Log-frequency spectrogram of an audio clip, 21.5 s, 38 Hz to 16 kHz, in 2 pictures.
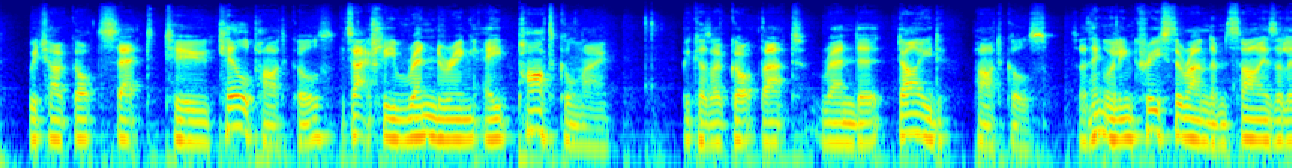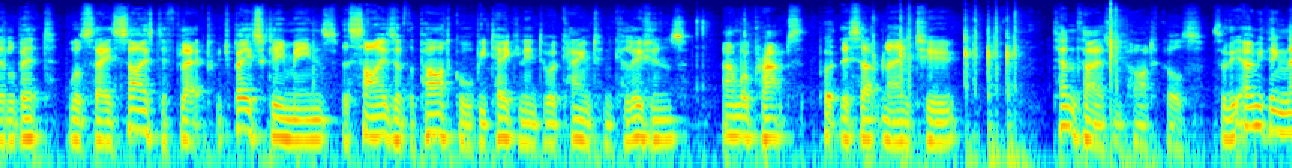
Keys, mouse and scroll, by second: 5.4 click, 5.9-6.6 scroll down 1, 9.3 click, 11.7 click, 16.5 scroll up 1, 16.6 click, 18.0 KP_1, 18.3 KP_0, 20.0 KP_Enter, 20.8 middle click.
